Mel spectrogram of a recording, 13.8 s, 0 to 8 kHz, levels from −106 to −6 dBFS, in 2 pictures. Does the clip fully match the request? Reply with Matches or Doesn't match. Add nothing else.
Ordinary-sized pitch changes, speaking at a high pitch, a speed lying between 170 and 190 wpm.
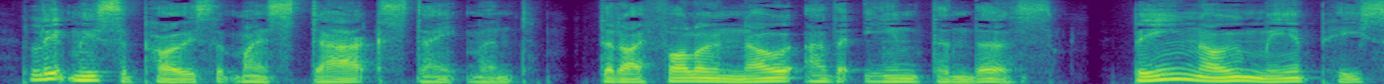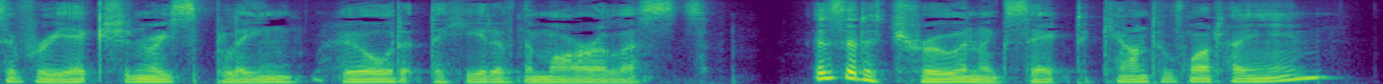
Doesn't match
